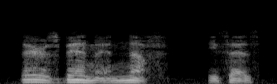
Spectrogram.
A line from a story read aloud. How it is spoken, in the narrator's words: his voice a murmur that can barely be heard over the rain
